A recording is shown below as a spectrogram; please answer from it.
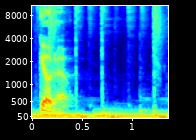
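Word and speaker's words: Gotoh: have to make a stand on how you pronounce a couple of things goto that's how it'll be as far as electronics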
